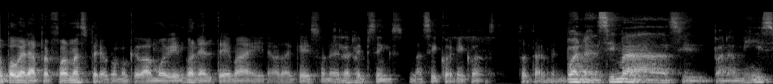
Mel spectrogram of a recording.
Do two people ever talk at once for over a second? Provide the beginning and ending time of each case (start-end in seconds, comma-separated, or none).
none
